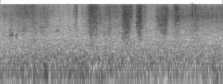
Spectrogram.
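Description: Wind buffeting the microphone with a steady low rumble, broken by a few brief rustles.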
